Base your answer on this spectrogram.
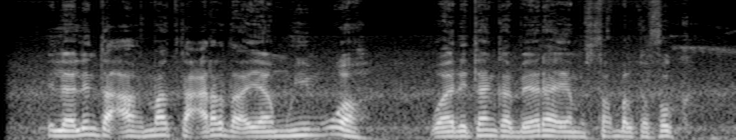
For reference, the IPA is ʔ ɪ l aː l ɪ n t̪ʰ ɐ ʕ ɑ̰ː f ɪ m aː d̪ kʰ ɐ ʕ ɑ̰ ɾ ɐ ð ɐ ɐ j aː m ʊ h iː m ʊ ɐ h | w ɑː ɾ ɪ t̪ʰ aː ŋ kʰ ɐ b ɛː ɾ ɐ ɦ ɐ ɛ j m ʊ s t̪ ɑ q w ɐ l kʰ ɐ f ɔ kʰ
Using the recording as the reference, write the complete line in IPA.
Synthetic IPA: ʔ ɪ l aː l ɪ n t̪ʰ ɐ ʕ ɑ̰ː f ɪ m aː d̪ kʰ ɐ ʕ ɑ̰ ɾ ɐ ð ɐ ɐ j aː m ʊ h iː m ʊ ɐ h | w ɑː ɾ ɪ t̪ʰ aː ŋ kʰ ɐ b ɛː ɾ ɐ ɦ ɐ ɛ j m ʊ s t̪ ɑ q b ɐ l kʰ ɐ f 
